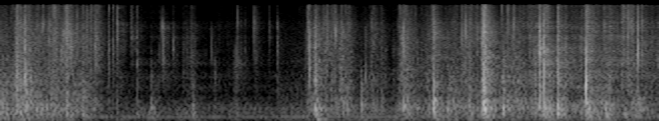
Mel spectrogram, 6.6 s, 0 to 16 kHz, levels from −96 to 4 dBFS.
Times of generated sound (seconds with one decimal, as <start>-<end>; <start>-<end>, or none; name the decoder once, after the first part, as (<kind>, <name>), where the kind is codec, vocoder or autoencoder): 1.1-2.8 (codec, SNAC); 5.2-6.6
